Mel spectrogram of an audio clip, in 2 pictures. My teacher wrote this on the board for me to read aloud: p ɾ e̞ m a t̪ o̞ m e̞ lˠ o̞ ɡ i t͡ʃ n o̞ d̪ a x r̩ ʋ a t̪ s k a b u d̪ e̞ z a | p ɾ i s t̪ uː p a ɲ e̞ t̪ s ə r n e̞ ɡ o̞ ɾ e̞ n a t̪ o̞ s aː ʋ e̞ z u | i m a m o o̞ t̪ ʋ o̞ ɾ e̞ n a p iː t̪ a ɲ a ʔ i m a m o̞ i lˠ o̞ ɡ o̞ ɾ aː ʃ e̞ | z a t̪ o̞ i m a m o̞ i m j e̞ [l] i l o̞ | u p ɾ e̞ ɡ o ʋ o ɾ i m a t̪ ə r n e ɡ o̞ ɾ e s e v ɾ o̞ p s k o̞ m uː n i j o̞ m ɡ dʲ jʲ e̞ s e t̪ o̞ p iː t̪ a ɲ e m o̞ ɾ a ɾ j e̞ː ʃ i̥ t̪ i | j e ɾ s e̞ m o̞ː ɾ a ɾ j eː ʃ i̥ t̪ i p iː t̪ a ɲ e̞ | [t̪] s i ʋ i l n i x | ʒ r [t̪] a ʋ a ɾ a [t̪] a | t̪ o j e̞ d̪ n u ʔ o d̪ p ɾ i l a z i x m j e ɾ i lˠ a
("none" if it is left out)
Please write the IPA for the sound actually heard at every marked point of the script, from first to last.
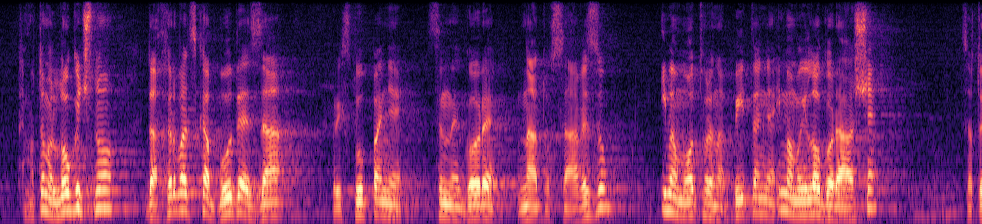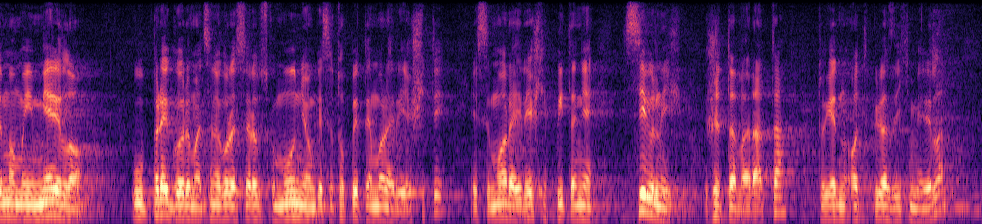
ɾ, t̪, t̪, t̪

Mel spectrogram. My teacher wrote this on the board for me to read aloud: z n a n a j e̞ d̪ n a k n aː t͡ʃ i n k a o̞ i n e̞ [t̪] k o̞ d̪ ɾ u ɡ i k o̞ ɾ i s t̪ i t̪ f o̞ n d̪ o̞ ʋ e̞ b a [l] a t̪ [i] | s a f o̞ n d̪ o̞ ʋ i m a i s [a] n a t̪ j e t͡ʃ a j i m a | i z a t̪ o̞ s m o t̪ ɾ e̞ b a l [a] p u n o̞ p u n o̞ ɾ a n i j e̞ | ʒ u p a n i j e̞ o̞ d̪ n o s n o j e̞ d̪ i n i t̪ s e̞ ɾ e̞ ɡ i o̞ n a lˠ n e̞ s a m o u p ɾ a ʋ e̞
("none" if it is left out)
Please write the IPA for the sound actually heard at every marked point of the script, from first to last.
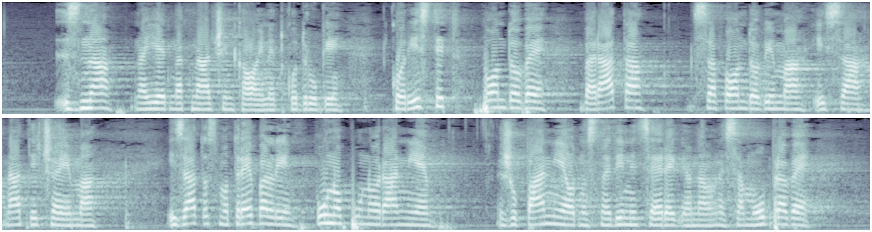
t̪, ɾ, a, a, i

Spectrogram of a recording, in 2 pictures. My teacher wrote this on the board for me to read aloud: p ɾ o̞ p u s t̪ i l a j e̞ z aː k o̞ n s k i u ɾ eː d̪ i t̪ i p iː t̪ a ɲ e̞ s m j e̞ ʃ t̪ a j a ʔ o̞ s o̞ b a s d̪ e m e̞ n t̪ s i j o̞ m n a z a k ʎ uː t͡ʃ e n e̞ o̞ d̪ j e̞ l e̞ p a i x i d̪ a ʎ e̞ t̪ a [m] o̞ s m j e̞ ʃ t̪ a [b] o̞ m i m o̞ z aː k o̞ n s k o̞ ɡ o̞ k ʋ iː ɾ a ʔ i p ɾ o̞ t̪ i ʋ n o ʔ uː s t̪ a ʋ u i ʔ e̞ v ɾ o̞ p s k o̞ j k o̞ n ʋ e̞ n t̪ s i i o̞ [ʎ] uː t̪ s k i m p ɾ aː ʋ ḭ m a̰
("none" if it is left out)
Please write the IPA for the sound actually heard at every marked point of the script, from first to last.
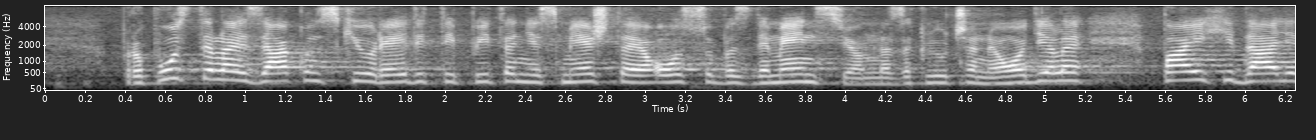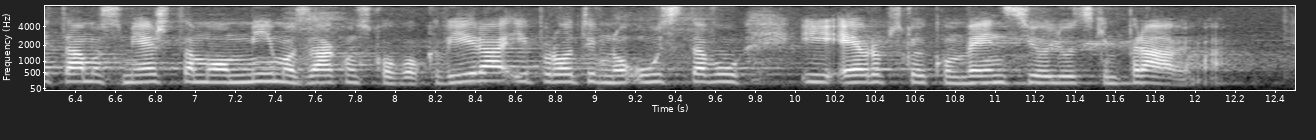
m, m, ʎ

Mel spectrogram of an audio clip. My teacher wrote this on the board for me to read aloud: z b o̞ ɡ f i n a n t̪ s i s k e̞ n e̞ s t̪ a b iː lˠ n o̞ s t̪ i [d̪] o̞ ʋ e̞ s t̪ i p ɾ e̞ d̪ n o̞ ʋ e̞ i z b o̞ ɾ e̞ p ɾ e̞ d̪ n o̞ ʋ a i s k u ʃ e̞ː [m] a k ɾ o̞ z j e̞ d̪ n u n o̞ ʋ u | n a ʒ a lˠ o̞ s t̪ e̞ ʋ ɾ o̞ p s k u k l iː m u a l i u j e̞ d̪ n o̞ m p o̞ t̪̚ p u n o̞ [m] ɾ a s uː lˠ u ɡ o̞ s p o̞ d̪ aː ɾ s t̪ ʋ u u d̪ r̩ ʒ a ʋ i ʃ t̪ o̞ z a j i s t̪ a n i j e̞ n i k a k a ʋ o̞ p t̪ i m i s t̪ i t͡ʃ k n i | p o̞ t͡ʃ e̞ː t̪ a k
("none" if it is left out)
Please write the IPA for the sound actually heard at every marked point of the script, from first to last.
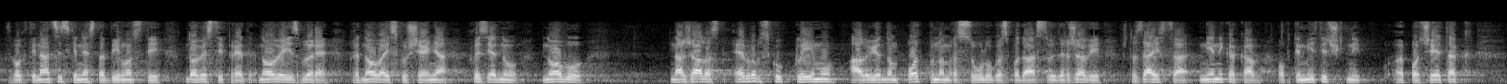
d̪, ɲ, m

